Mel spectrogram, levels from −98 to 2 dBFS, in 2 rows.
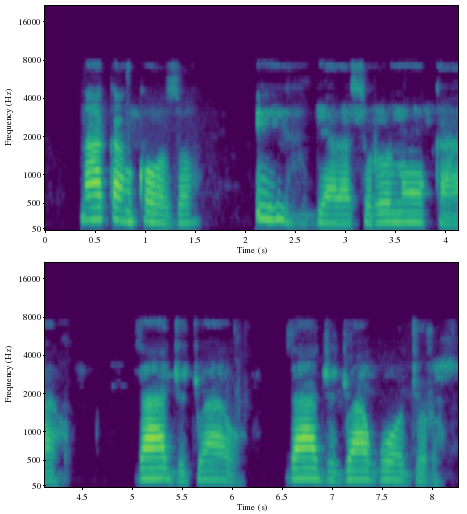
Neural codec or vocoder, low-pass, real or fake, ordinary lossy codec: none; none; real; none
